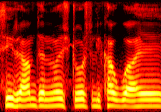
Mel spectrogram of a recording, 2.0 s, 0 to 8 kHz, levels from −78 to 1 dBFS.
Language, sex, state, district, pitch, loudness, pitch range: Hindi, male, Chhattisgarh, Sarguja, 175 Hz, -14 LUFS, 170-180 Hz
